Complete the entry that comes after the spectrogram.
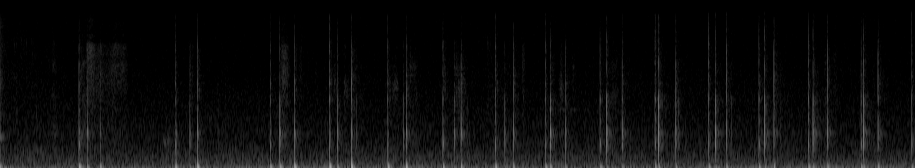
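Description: A small, empty, hollow, translucent clear plastic cup is held in both hands in front of a microphone while short fingertips and nails scratch and tap its sides. Sharp, dry clicks and taps come at an irregular pace over a soft, low scratchy rumble, each tap dying away almost instantly.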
